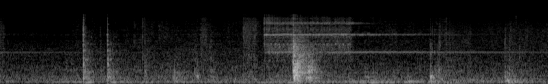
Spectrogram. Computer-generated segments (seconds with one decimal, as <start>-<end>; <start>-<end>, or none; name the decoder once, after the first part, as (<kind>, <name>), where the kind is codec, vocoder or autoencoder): 0.0-4.5 (vocoder, WaveNeXt)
